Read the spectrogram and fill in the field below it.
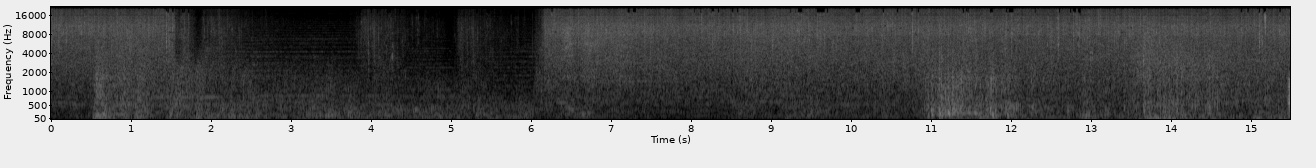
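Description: A thunderstorm in the video game Skyrim: steady rain hisses throughout while heavy thunder rumbles and cracks near the start and again loudly toward the end.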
